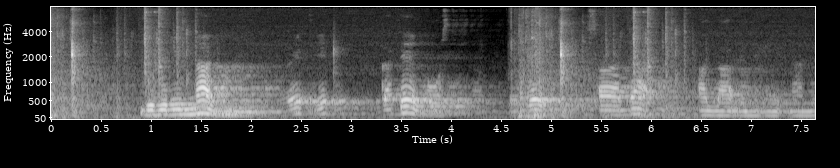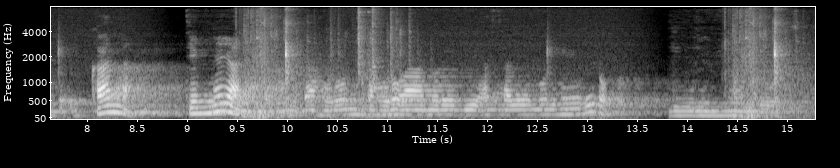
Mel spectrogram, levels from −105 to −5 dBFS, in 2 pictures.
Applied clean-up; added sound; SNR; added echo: none; Sliding door / Train; 10 dB; reverberation time 1.3 s.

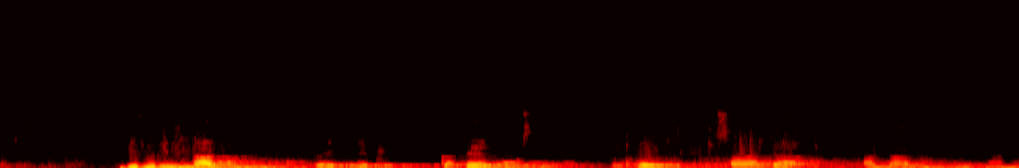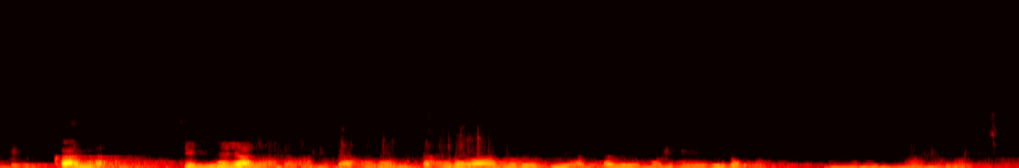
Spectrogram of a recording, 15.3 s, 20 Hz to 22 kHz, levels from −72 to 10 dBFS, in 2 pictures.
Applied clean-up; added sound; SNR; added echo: neural separator model SepFormer DNS4.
